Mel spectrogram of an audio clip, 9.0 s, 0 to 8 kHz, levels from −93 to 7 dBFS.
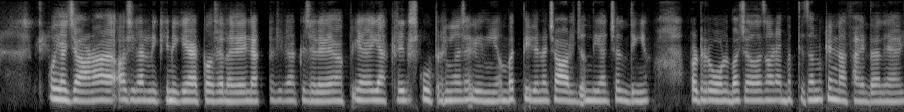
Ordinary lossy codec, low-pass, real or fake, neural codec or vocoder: none; none; fake; codec, 16 kHz, 1 kbps, FunCodec, trained on Chinese and English, 50 frames a second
